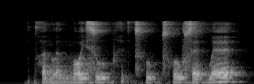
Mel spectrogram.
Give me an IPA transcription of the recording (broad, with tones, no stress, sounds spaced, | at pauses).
t̪ʰ ɐ˨˩ n l ɐ˨˩ n n̪ ɔː˨ j s uː˨˥ pʰ ɪ˥ k̚ t͡sʰ uː˨ p̚ t͡sʰ o˨˧ w s ɛː˨ t̚ w ɛː˥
